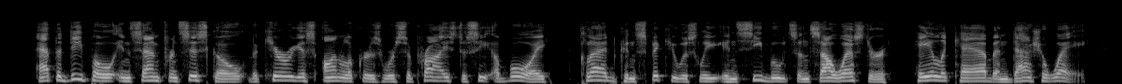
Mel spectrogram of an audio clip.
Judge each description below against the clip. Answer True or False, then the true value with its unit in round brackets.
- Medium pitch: True (155 Hz)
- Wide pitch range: False (4.2 semitones)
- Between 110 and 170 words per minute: True (150 wpm)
